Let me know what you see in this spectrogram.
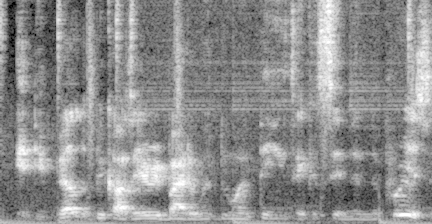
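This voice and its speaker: Over music in the background, a man with a Southern US accent talks at a very fast pace. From Texas. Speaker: self-development teacher. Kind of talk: lecture. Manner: conversational, with false starts.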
